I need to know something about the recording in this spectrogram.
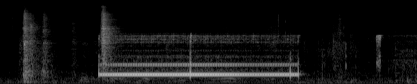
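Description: telephone dialing tones

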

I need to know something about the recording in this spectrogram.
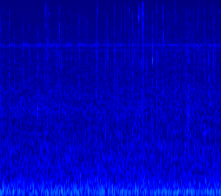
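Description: raindrops falling

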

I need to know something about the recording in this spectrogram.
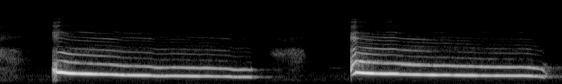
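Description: wolf howling

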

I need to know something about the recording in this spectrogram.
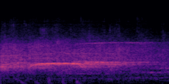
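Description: round of applause

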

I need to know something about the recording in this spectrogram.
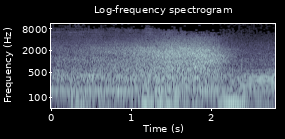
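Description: car driving and accelerating

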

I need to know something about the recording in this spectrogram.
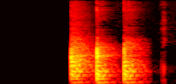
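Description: knocking on a door

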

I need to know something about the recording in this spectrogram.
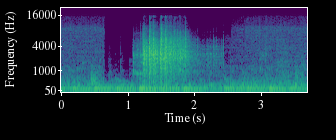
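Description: dice being rolled

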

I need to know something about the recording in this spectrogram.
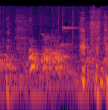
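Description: dog barking

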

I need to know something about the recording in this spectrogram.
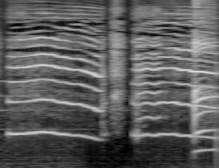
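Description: baby crying

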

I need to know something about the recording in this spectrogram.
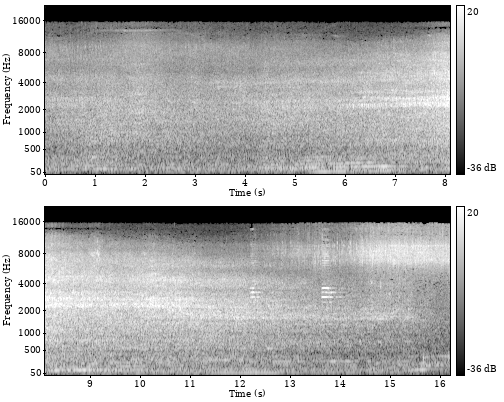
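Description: city street traffic

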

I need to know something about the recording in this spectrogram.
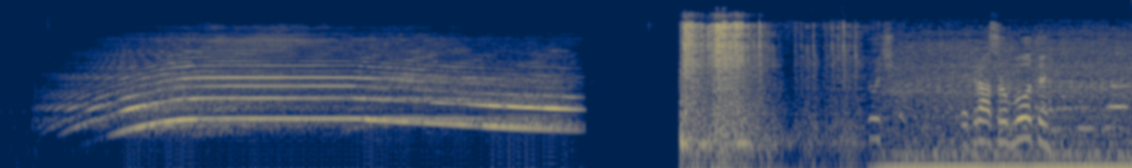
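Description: air raid sirens wailing

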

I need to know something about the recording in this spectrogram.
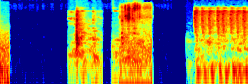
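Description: computer keyboard typing

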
